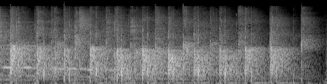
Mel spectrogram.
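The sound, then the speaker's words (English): A crowd of people applauding, dense and steady clapping that holds at a fairly loud level for a few seconds, with faint voices mixed into the noise. “A round of applause for the Wiggly Florist.”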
